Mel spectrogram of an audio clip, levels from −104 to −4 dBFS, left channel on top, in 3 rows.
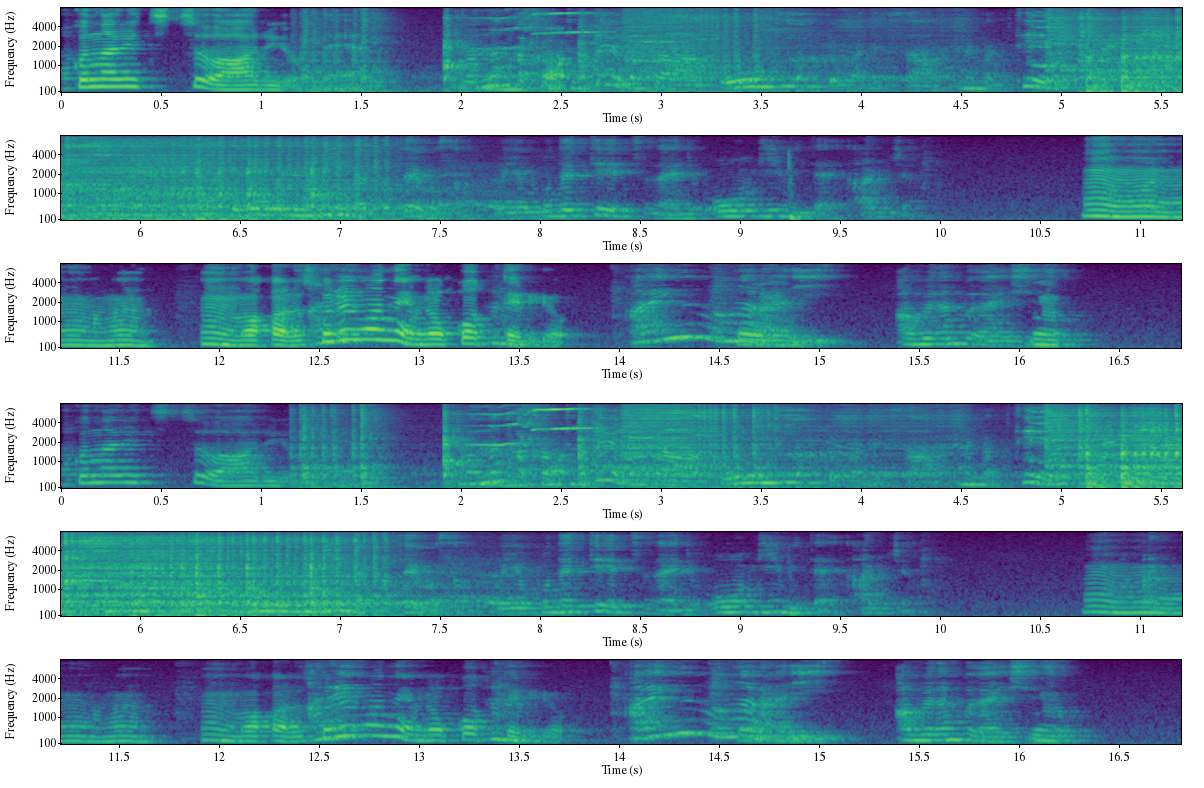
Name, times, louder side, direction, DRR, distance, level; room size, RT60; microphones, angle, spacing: voice 1, 0.0-1.5 2.1-2.5 9.2-9.3 10.7-13.7 14.6-14.9 16.1-16.2, left 7 dB, 75° left, 0.4 m, -32 dB
sound 1, 1.1-1.7 1.9-8.1, right 5 dB, 85° right, 2.5 m, -33 dB
voice 2, 2.0-6.0 6.4-9.9 11.0-11.2 12.4-12.7 13.3-13.6 14.0-15.1 15.4-16.2, equal, 50° right, 6.2 m, -38 dB
12.5 x 11.5 x 2.3 m
head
